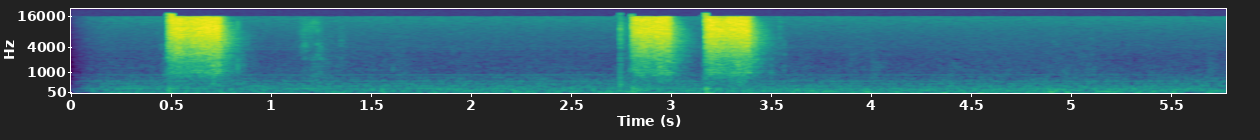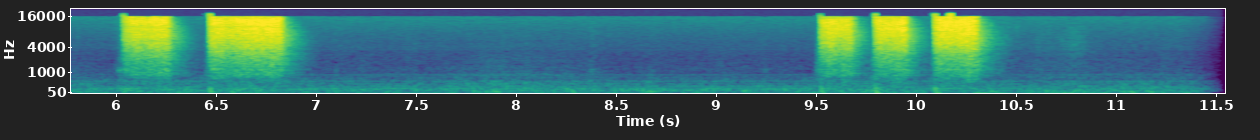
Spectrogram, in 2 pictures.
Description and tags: Me spraying from an aluminum spray bottle.
can, aero, spraycan, air, aerosol, spray, paint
